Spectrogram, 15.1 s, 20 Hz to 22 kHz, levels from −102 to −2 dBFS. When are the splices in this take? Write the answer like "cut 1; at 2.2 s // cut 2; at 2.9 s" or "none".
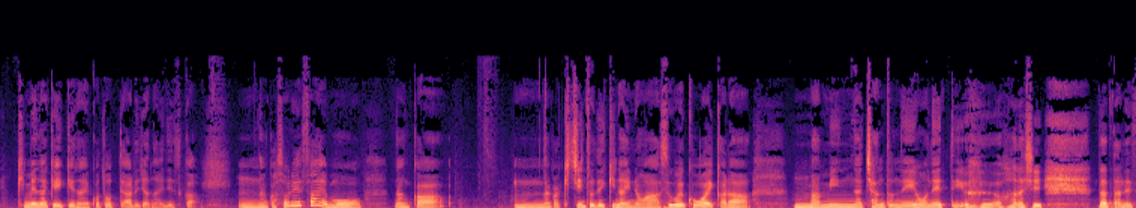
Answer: none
